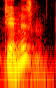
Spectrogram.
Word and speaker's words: Jeymes: Oh, how do you say the first name? Oh, yeah. Yeah, like James. – Okay, so Jameis Samuel is spelled J-E-Y-M-E-S. – Okay, that sounds about right. Okay. – Jameis.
